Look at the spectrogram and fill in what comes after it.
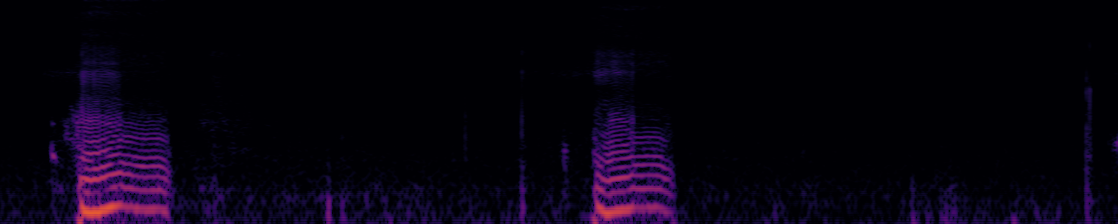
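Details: Sleeping female pug puppy snoring: two loud, low, rasping snores about five seconds apart, each lasting under a second, with quiet breathing and faint room noise between them.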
